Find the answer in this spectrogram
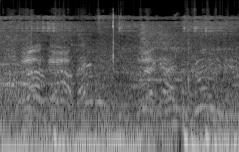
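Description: Crowd of voices talking and calling out over loud music with a heavy bass.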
